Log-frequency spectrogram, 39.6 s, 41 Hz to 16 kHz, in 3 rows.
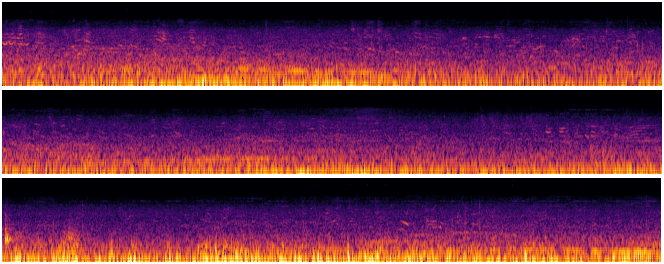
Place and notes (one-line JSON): {"title": "Guanqian Rd., Taipei City - soundwalk", "date": "2013-11-16 12:25:00", "description": "from National Taiwan Museum to Taipei Station, Binaural recordings, Zoom H6+ Soundman OKM II", "latitude": "25.05", "longitude": "121.52", "altitude": "29", "timezone": "Asia/Taipei"}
